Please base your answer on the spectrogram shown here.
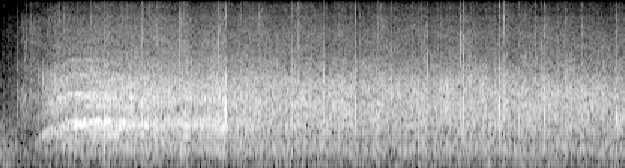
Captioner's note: audience cheering and applauding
